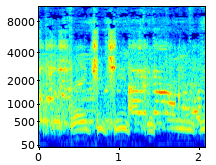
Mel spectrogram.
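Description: A person's voice carrying on with long, gliding pitch, over background music.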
